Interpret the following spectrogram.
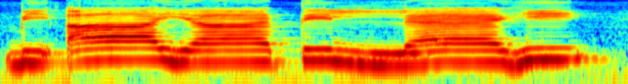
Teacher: لفظ اللہ سے پیچھے والے حرف نیچے زیر ہے تو لفظ اللہ باریک پڑھا جائے گا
